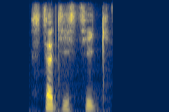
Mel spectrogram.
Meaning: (noun) 1. statistic 2. statistics; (adjective) statistical
- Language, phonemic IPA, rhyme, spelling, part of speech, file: French, /sta.tis.tik/, -ik, statistique, noun / adjective, FR-statistique.ogg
